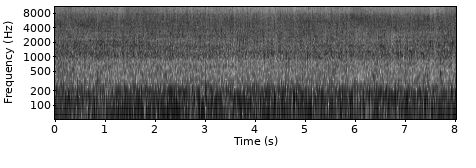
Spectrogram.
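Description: Beef steak frying in a hot pan gives a steady, dense sizzle with fine crackling spatter, loud and continuous for the whole stretch with no voices over it.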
